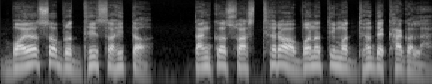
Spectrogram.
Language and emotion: Odia, neutral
